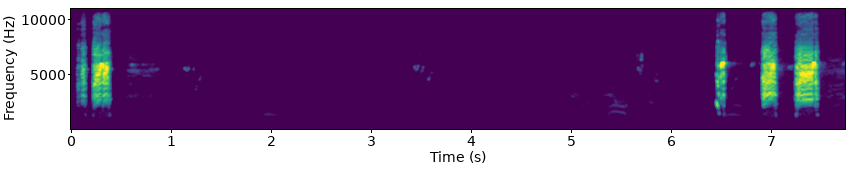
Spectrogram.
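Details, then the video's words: Black francolin in Sindh, Pakistan: one harsh, grating burst, then near silence with faint scattered chirps, then a closing run of loud rasping notes in quick succession. "Kala Teeter"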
